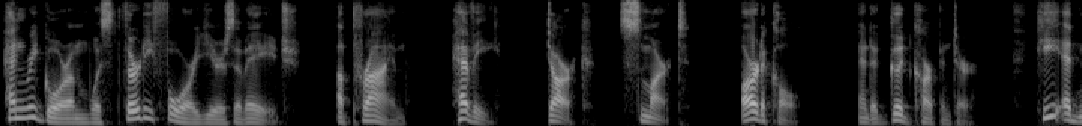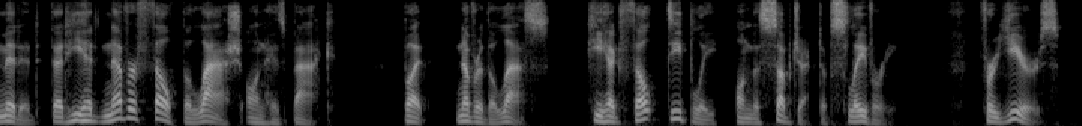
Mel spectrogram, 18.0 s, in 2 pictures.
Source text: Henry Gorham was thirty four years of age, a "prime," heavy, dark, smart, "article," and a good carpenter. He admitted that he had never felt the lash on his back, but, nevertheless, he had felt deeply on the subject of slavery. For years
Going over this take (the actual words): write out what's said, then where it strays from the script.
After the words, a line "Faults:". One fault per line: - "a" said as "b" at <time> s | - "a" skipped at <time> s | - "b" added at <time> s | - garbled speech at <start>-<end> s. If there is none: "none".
Henry Gorham was thirty four years of age, a "prime," heavy, dark, smart, "article," and a good carpenter. He admitted that he had never felt the lash on his back, but, nevertheless, he had felt deeply on the subject of slavery. For years
Faults:
none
